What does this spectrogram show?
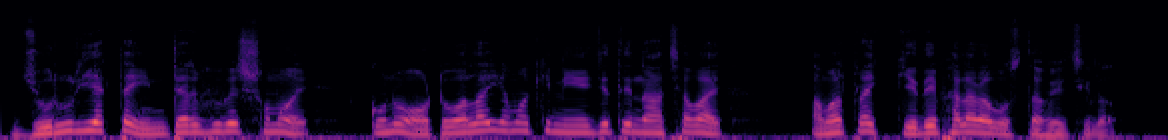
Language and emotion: Bengali, sad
